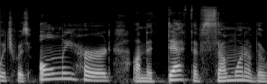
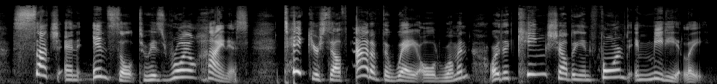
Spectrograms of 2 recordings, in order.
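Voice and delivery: loud, raised, haughty threat; indignant scolding; 5 semitones higher, 4 dB louder than usual. A narrator's reading. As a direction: order her away in outrage. Nurse's indignant scolding of woman.

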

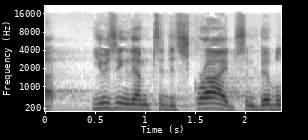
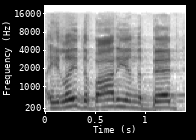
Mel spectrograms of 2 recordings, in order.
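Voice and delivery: ordinary talk

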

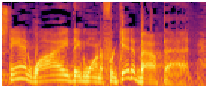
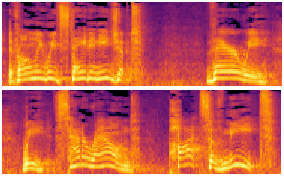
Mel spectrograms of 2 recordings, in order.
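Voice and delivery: higher, slow wistful whine for the meat pots; grumbling Israelites; 7 semitones higher, slower than usual. Acted. Hungry Israelites whine to Moses, higher and slow. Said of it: "they tell Moses".

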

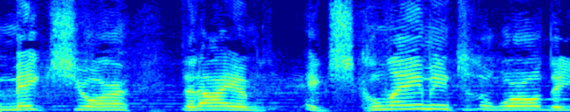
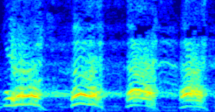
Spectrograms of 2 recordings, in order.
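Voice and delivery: high, loud hammed-up cackle; mocking dog laughter; 7 dB louder than usual. Neighborhood dogs laughing at his poodle, mocking. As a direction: imitate jeering dogs laughing at a sissy. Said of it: "All the other dogs are going".

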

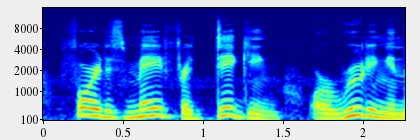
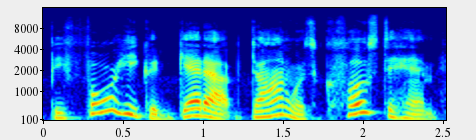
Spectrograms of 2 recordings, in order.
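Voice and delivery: ordinary delivery

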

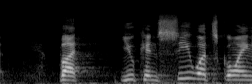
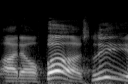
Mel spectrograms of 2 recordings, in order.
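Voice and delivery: not-allowed double acute; 4 semitones higher, 8 dB louder than usual. Shown as a demonstration. Teacher shows students a forbidden Greek accent pattern, overemphatic. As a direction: voice pushed up on "Adelphos", carried into "Li". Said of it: "they did not go".

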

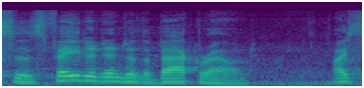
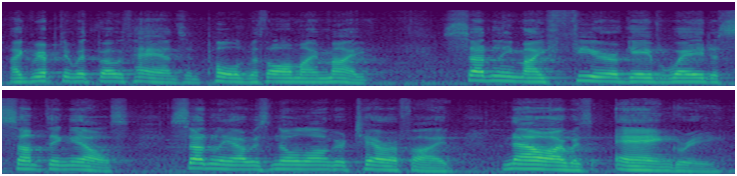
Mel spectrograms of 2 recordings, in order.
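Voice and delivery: plain reading voice

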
